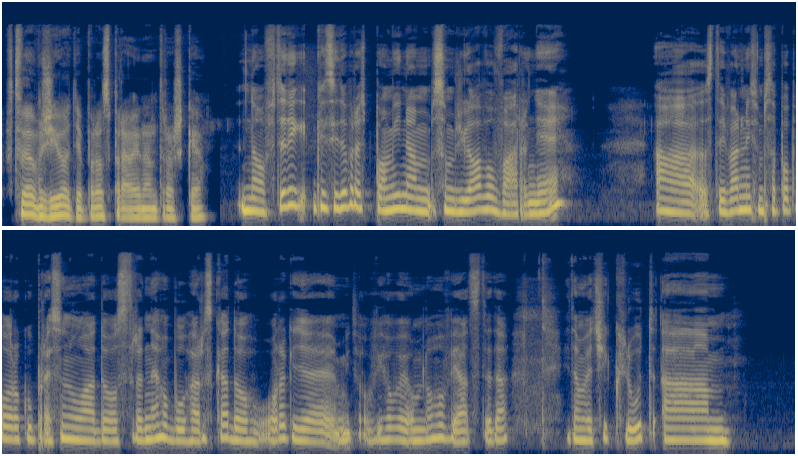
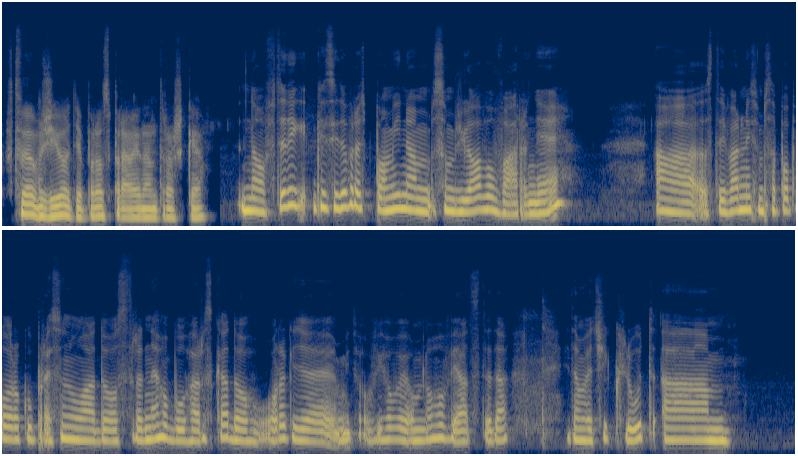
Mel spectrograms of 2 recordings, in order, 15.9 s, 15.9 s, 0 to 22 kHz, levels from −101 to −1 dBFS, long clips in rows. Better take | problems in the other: first | muffled; very; fading above 3.5 kHz

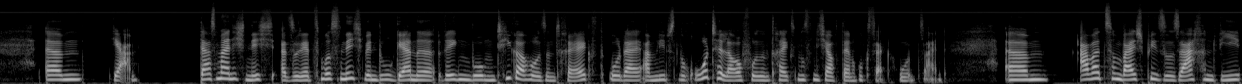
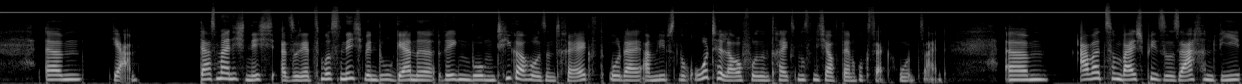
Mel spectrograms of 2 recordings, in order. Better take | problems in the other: first | high-pitched whine; loud; throughout; 12 kHz, 10 dB below the speech; faint in the first

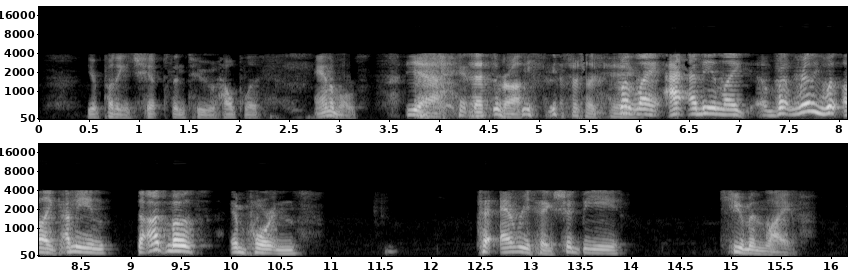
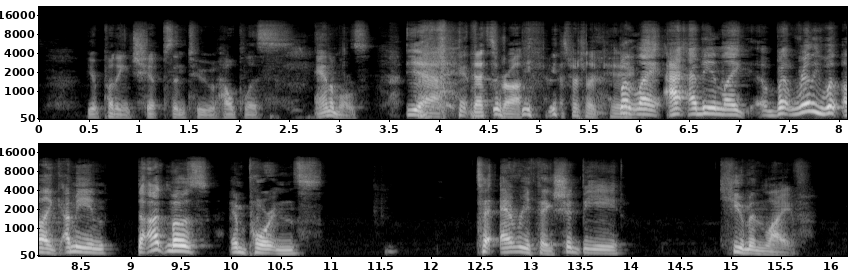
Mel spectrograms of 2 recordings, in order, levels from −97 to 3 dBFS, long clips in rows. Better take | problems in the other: second | garbled, watery; badly; nothing above 4 kHz; slightly in the second

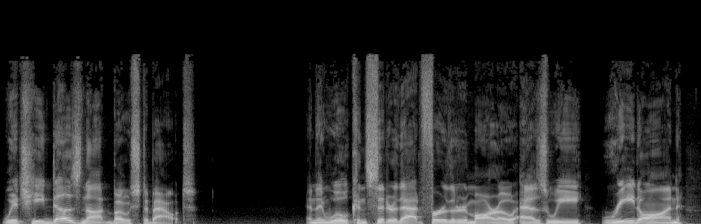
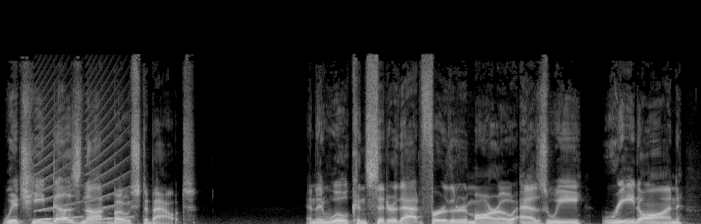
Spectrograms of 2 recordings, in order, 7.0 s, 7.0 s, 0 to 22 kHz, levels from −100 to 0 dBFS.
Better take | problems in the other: first | siren; noticeable; until 1.5 s; peak 8 dB below the speech

